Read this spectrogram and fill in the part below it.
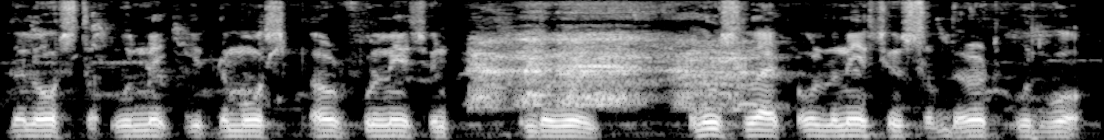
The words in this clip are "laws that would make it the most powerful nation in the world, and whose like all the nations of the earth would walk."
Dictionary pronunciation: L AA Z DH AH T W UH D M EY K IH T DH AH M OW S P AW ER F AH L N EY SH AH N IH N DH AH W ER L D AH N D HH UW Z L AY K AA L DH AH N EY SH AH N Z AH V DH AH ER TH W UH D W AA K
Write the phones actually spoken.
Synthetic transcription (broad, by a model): L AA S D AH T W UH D M EY K IH T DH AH M OW S P AW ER F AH L N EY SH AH N IH N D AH W ER L D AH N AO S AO L AY K AA L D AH N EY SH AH N S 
